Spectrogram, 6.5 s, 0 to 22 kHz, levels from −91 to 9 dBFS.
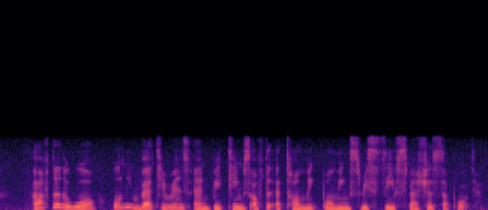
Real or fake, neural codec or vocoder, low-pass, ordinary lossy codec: real; none; none; none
